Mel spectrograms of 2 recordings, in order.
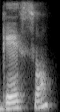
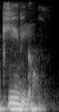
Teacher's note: Luego tenemos el oclusivo velar sordo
